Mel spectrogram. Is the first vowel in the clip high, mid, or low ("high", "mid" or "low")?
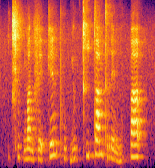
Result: high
